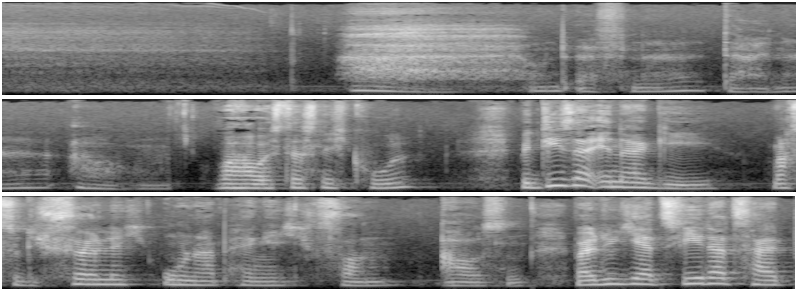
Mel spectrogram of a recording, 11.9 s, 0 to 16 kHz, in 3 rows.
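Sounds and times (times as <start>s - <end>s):
deep exhale pushed out through the mouth: 0.0s - 2.6s
speech: 1.7s - 11.8s.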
